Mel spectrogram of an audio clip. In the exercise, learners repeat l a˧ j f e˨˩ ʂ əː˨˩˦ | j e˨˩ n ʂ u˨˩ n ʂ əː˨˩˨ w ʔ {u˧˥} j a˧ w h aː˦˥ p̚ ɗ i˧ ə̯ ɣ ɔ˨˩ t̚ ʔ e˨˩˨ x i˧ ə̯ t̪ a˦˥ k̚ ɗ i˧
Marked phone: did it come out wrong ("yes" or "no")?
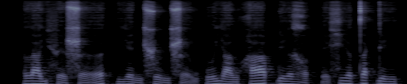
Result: no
